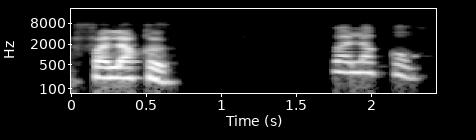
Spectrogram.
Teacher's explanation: when there is letter qaf with a sukoon, we produce a jerking sound. So when we're pausing over here, we're going to produce a jerking sound.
